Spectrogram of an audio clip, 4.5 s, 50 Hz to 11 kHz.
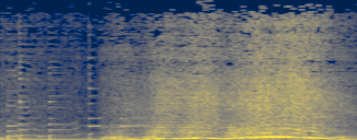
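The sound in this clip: A 1969 car engine fires up and revs, its loud mid-pitched roar swelling and climbing in pitch, dipping and rising again as the throttle is worked.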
